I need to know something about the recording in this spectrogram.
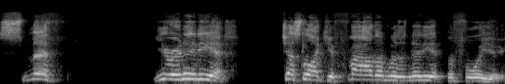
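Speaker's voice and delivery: very high, very loud, shrill, acidic booming bellow. Recalling a veteran teacher calling out to a student across the quad: retelling a booming call. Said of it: "a booming voice from one of the veteran teachers".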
